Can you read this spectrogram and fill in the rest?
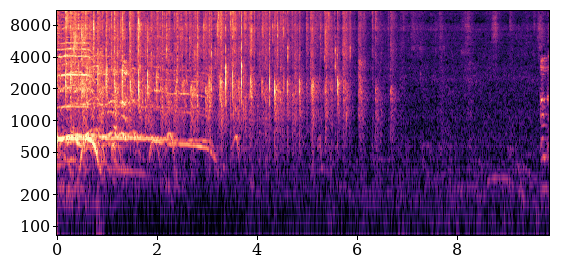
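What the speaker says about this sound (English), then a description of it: "You're going to have to cheer for a longer time because it's a long" Audience at the Secret Cinema Grease 2025 launch event claps and cheers with a loud burst at first, then the applause thins and fades to scattered claps, with a voice briefly heard early on.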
